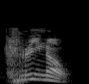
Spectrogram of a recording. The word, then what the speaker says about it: krino: Say krino. Now you got to roll your R a little bit. Kreno.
